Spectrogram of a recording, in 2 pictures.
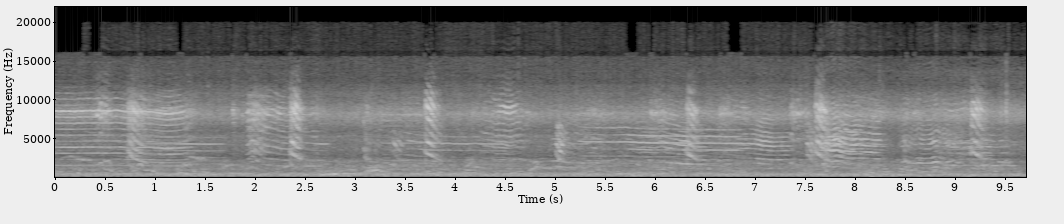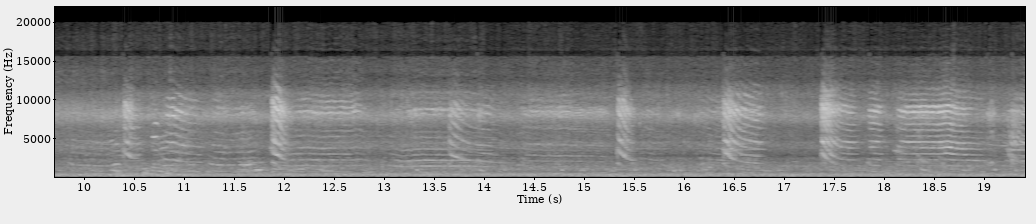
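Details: Asian small-clawed otter in a zoo scratching its body against a large tree trunk; shrill, piercing squeals and bending chirps come in clustered bursts throughout, with ongoing background hiss.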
